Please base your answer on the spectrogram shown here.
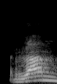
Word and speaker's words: राम: होती है राम रामा संस्कृत क्या होता है रामा राम नहीं रामा आप देख सकते हो म जो है उसको थोड़ा सा थोड़ा सा लंबा होता है वो मतलब रसवा ही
